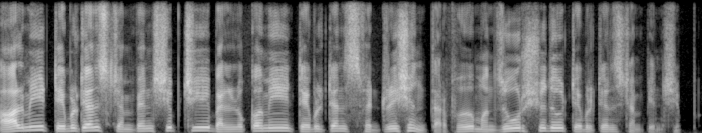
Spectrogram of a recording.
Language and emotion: Kashmiri, neutral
